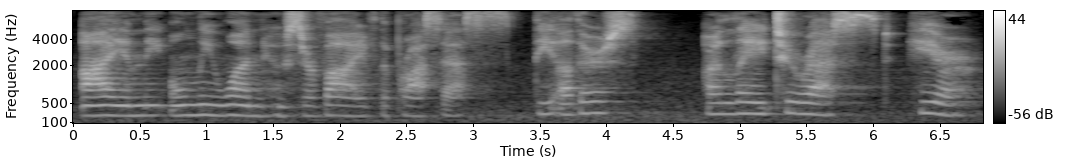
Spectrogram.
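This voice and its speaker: A woman voicing a solemn, serene young holy girl in a video game, measured and formal. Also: a little high, flat delivery, slight background noise. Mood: solemn, sorrowful. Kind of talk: video game cutscene acting.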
